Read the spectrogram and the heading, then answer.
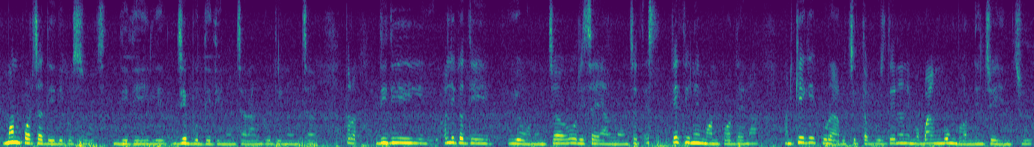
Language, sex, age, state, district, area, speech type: Nepali, female, 30-45, West Bengal, Darjeeling, rural, spontaneous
